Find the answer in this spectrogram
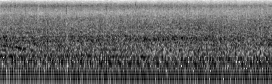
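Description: Heavy monsoon rain falling on a wet street, a steady even hiss, with a low engine hum underneath.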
